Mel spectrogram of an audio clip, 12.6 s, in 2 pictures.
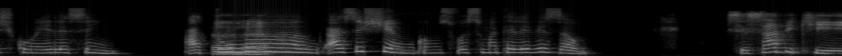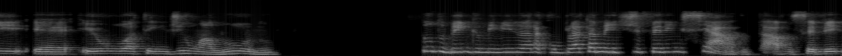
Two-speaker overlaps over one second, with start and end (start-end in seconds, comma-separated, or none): none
